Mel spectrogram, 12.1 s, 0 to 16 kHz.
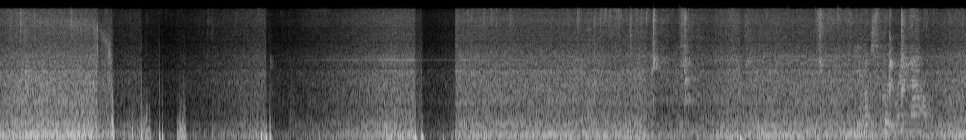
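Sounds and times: pancake sizzling in a wok: 5.7 - 12.0.

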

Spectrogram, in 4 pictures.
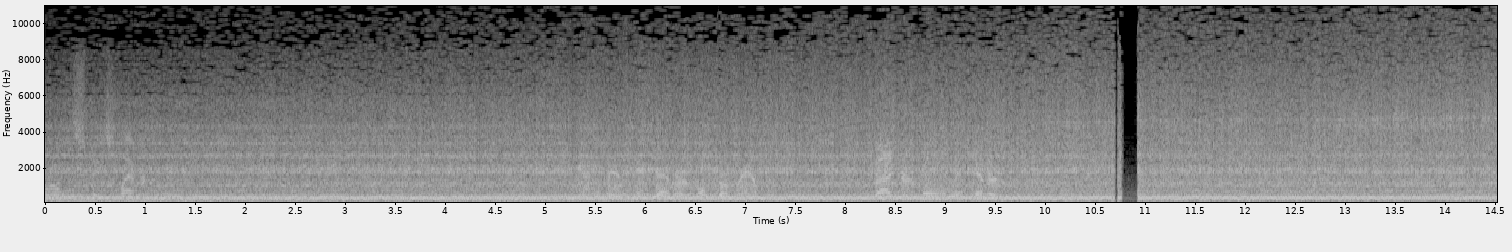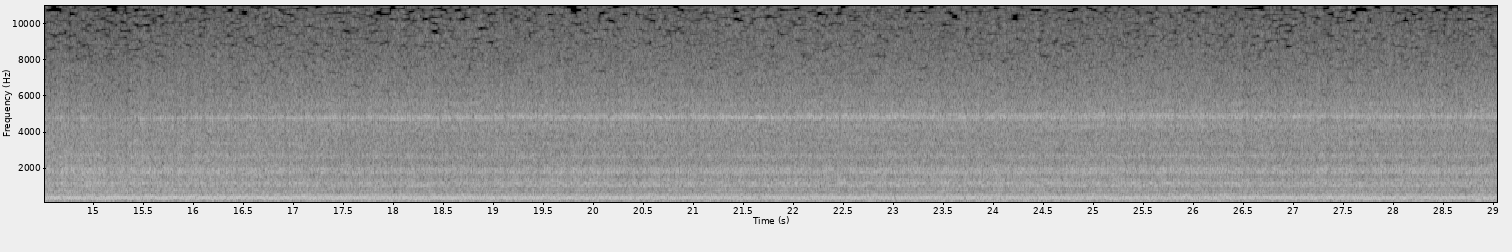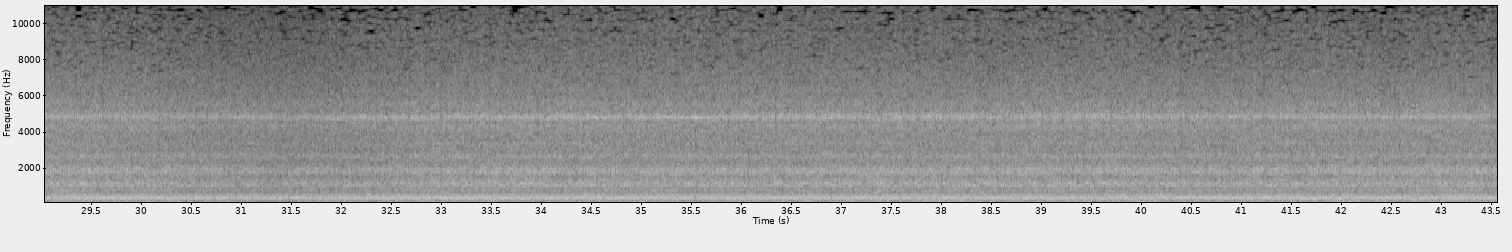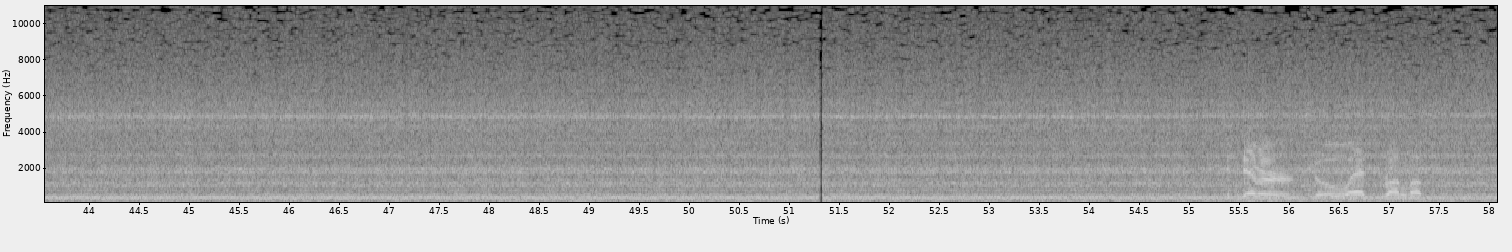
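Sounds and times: whining tones: 1.4 - 58.0
rocket booster roaring: 55.2 - 57.9.

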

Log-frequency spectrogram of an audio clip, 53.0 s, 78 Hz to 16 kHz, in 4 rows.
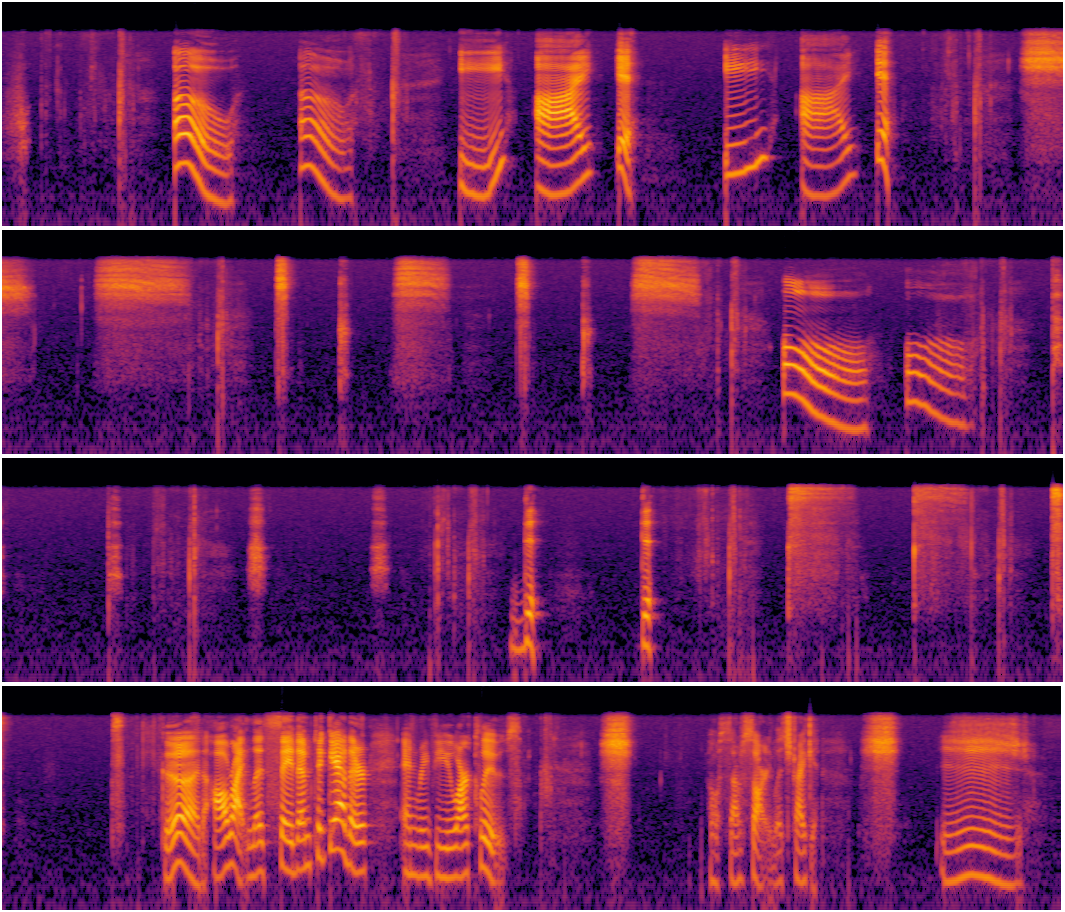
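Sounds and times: woman making sh hiss: 12.8 - 13.8, 14.4 - 15.8, 16.7 - 17.0, 17.6 - 19.0, 19.8 - 20.0, 20.6 - 22.2, 36.4 - 37.3, 38.0 - 40.0, 41.2 - 41.5, 47.3 - 47.8, 50.6 - 52.7.

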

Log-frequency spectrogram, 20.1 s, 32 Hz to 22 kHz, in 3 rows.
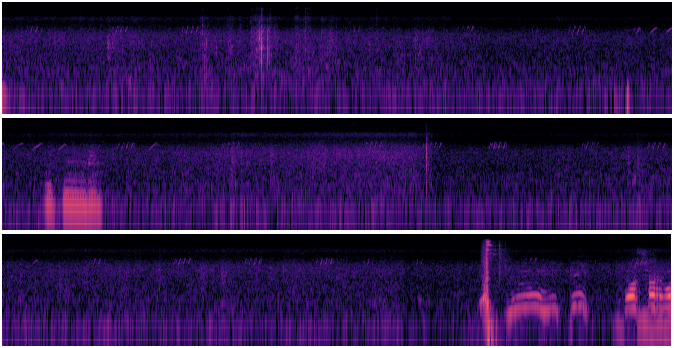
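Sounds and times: steady hiss: 0.0 - 20.0
short high chirp: 18.2 - 18.5
sharp click: 18.2 - 18.6.

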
